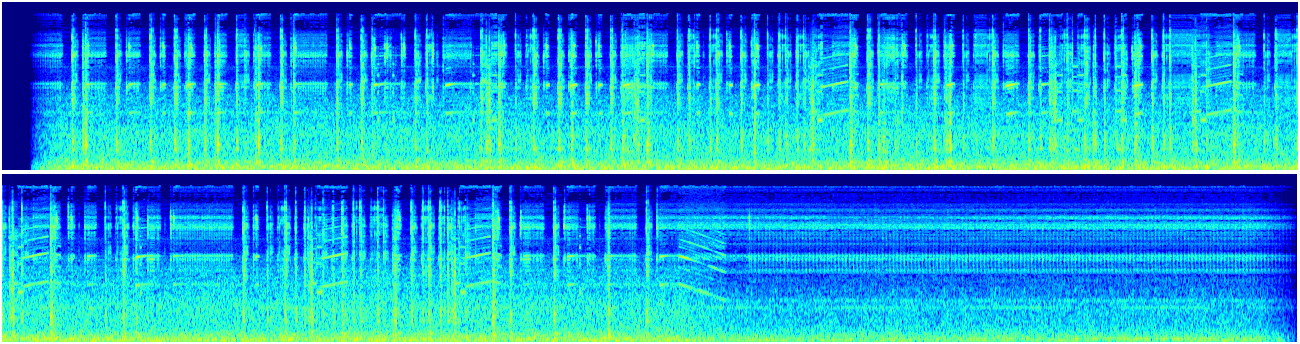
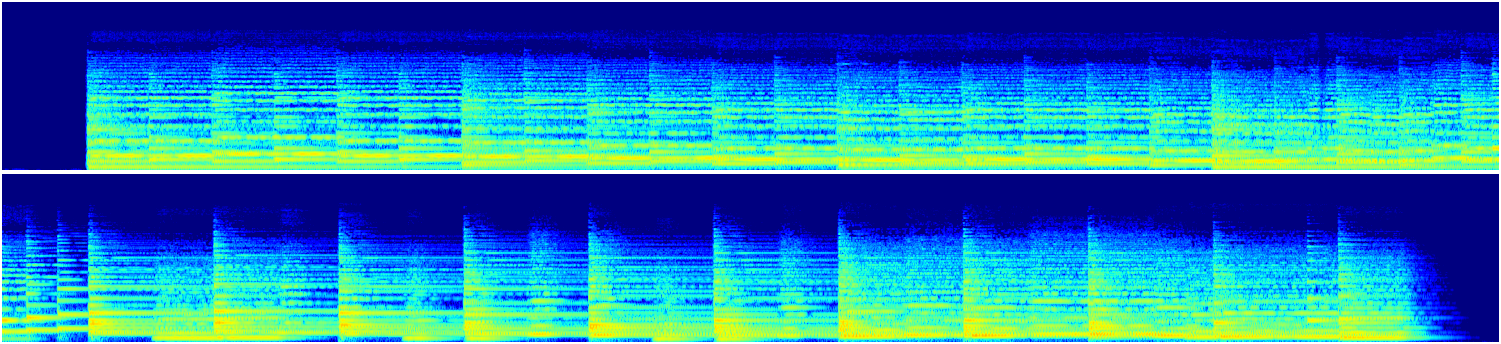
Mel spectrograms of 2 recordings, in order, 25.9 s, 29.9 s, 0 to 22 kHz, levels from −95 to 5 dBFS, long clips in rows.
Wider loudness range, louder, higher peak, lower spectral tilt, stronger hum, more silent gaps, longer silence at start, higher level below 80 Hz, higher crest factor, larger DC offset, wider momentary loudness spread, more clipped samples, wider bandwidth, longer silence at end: first, 8 LU vs 3 LU; second, -34 LUFS vs -31 LUFS; first, -8 dBFS vs -14 dBFS; second, -2.5 dB/octave vs -8.5 dB/octave; neither; neither; second, 0.3 s vs 0.85 s; first, -42 dBFS vs -54 dBFS; first, 26 dB vs 18 dB; neither; first, 9 LU vs 6 LU; neither; first, 17 kHz vs 9.8 kHz; second, 0.05 s vs 0.7 s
